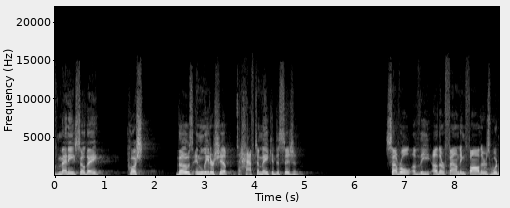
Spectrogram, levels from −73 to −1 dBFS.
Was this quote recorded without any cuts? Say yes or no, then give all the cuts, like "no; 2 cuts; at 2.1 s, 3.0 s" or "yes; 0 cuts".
yes; 0 cuts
